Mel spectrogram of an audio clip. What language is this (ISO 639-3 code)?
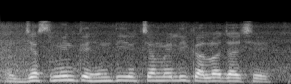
mai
